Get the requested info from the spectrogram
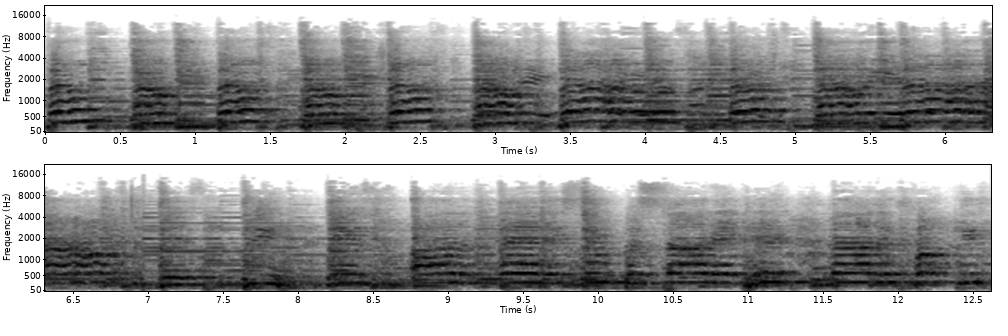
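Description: A man singing a pop song live while strumming an acoustic-electric guitar, voice and guitar amplified through a microphone and pickup.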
